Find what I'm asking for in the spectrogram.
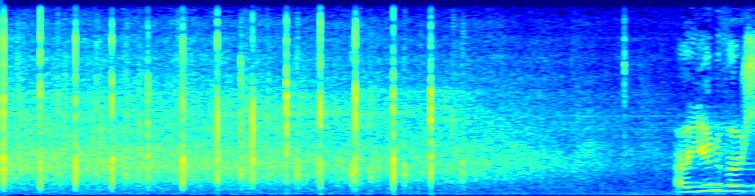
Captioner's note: applause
